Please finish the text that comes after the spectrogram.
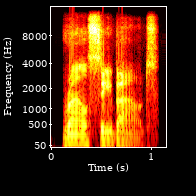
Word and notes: rouseabout: British English

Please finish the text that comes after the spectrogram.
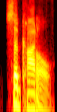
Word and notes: subcaudal: American English

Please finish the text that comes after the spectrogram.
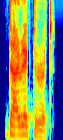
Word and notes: directorate: Indian

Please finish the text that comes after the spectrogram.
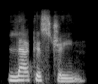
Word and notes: lacustrine: Indian

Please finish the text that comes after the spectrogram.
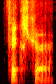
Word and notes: fixture: American English

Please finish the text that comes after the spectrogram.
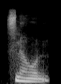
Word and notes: Sloane: Indian

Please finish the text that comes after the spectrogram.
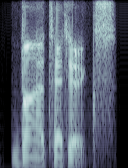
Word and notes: dietetics: British English

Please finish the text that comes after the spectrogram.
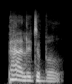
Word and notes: palatable: Indian

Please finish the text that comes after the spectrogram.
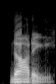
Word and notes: knotty: American English

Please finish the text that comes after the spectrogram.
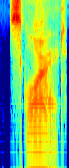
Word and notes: squirt: American English

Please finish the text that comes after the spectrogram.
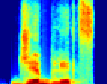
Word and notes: giblets: Indian

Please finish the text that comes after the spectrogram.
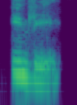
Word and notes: inlier: Indian

